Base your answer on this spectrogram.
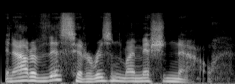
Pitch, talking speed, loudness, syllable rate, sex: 150 Hz, 230 wpm, -18 LUFS, 6.2 syllables/s, male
